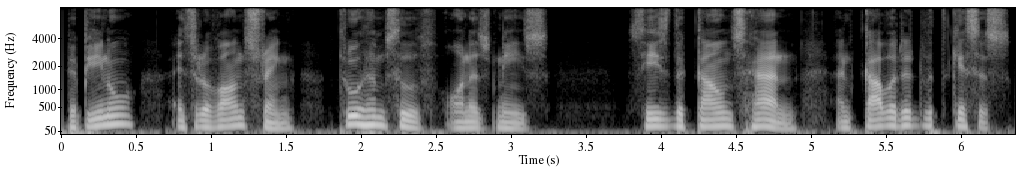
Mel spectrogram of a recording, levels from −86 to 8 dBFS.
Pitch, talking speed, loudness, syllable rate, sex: 110 Hz, 180 wpm, -19 LUFS, 5.8 syllables/s, male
